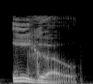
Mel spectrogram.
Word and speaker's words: Ego: He was in Guardians of the Galaxy 2, where he portrayed Ego.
